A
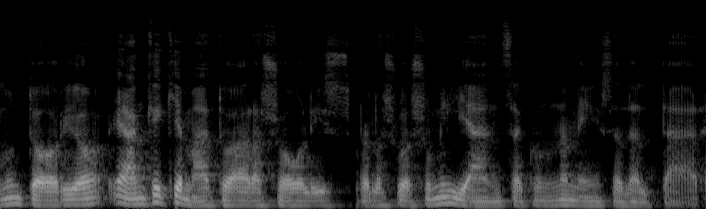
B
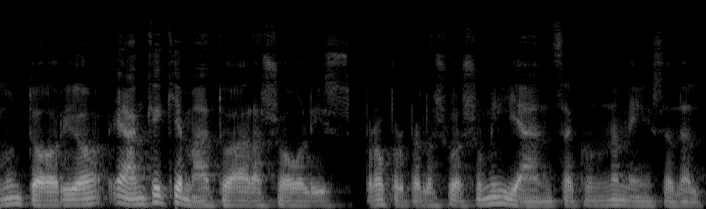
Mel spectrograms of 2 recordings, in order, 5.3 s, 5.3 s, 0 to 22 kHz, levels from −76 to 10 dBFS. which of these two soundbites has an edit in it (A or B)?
A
